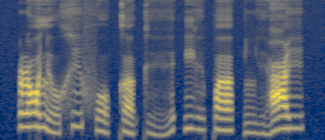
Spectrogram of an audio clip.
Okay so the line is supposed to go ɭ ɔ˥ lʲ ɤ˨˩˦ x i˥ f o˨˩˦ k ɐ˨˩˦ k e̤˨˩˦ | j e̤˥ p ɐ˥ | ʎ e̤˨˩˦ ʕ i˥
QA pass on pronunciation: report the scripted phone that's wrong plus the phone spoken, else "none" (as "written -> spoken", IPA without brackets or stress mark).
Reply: ɤ˨˩˦ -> o˨˩˦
